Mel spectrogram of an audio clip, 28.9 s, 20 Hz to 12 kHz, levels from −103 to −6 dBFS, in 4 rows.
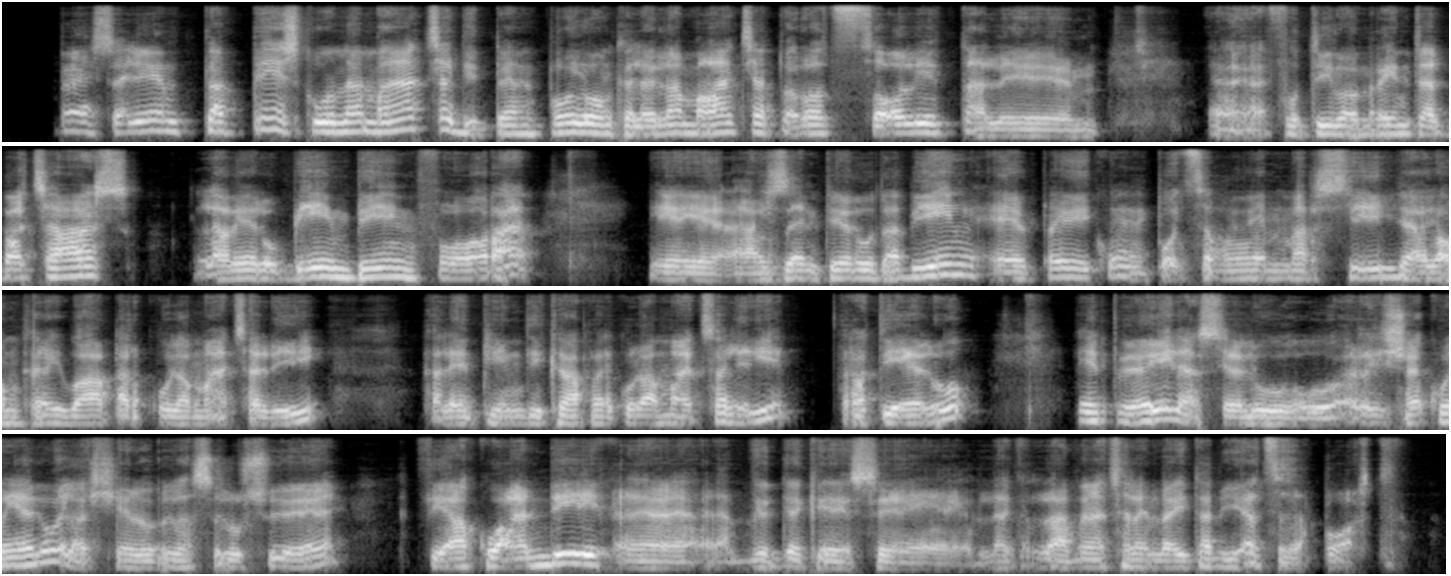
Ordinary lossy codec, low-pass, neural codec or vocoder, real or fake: none; 10.8 kHz; codec, 24 kHz, 1.5 kbps, HILCodec; fake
